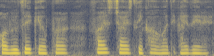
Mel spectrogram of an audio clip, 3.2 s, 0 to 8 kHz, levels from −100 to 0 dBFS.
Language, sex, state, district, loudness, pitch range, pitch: Hindi, female, Arunachal Pradesh, Papum Pare, -17 LUFS, 180-195 Hz, 185 Hz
